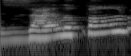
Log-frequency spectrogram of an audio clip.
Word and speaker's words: xylophone: beginning of some words can say Z as in xylophone or X as in x-ray but today let's focus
